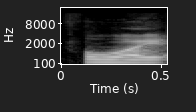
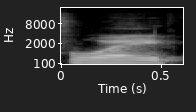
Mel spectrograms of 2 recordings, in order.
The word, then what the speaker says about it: Foy: with the Battle of Foy, or I've heard it pronounced Foy, Faw. I don't know.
